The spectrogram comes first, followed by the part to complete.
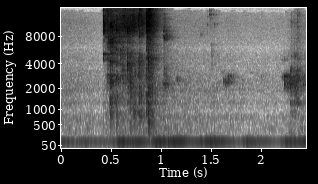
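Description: A crisp bite into a fresh green chili pod about half a second in, followed by wet crunching as it is chewed.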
